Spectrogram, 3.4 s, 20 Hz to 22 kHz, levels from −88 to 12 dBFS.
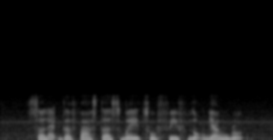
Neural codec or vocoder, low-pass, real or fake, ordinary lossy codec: none; 7.2 kHz; real; none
